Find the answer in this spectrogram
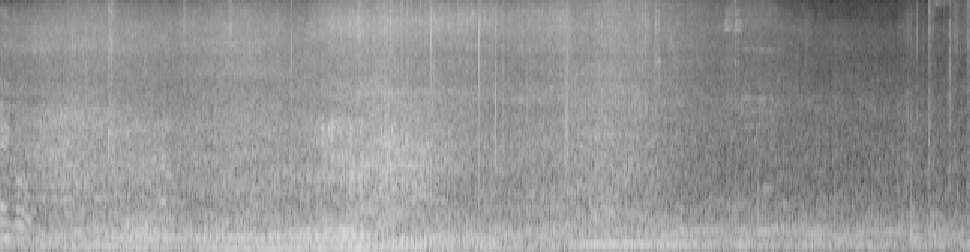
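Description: A motor vehicle engine running nearby, getting louder to a peak about four to five seconds in and then fading.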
